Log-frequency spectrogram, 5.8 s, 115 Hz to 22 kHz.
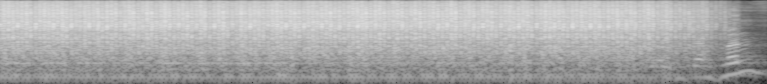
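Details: BMW M Sport Tourer, N47 2-litre diesel, after water pump and EGR cooler work: dense, fast metallic rattle from the rear of the engine over the idle; rear timing chain suspected, engine to come out.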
